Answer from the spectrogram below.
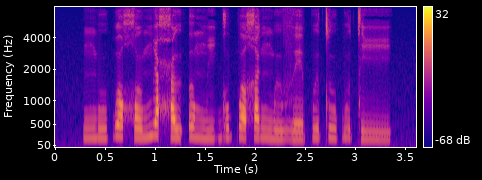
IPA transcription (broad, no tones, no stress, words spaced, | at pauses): ŋ͡muɓo χumi ħɯʔɤ miɡopɤχɛ ŋ͡mɯ vepɯtuɓu ti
